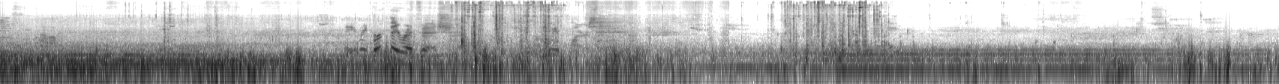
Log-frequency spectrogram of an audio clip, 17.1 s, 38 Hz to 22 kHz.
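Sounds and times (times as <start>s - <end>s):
low motor hum: 0.0s - 17.0s
metal clattering and jangling: 5.8s - 8.0s, 10.2s - 13.6s.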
